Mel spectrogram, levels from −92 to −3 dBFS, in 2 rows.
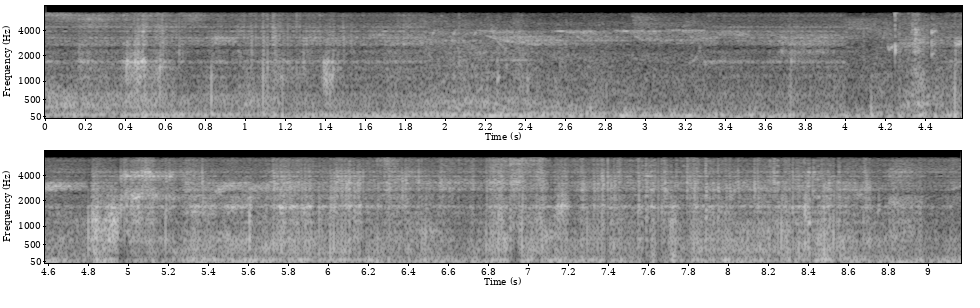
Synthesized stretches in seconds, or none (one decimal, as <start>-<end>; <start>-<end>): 0.0-1.9; 3.3-4.0; 4.5-9.2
